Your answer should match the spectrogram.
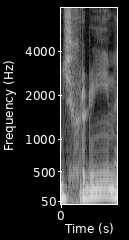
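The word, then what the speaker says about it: श्रीं: And the L is trilled in Kleem, and the R is trilled in Shrim and Hrim.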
